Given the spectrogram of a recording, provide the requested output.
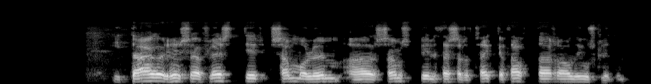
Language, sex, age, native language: Icelandic, male, 40-49, Icelandic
